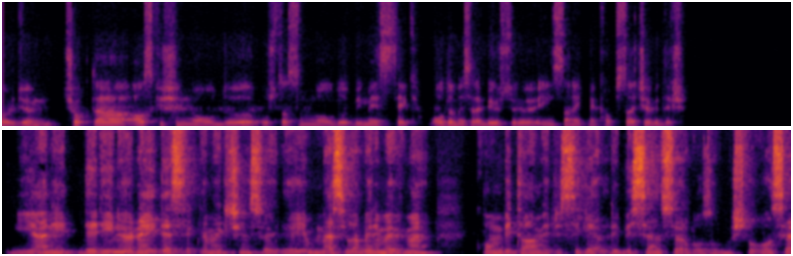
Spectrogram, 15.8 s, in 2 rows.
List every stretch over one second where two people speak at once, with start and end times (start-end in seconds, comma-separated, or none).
none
